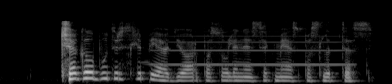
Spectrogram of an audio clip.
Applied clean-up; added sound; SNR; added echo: none; Trumpet; 19 dB; none.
